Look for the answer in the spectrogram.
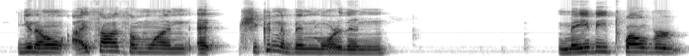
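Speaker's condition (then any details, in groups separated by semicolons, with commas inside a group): Cerebral palsy; physical disability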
